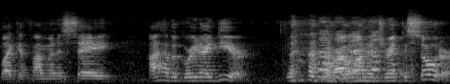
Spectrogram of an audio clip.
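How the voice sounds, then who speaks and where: A man with a New York accent talks at a moderate pace. Noticeable background noise runs behind him. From New York City. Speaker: public speaking club member. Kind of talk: humorous speech. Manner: animated.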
